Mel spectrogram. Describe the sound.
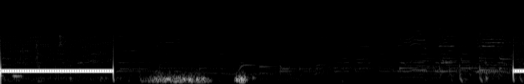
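Telephone ringing tone on an outgoing call: a steady mid-pitched tone holds for about a second, gives way to a long pause with faint muffled sounds, then starts again at the very end.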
